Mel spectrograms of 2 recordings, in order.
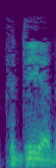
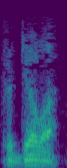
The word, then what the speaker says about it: Padilla: I know some people pronounce it Padilla. That's how you would think it should be pronounced, but he has asked that it be pronounced Padilla.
